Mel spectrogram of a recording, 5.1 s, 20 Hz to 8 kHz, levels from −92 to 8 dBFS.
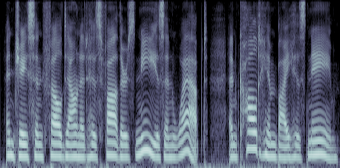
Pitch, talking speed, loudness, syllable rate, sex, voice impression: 170 Hz, 190 wpm, -16 LUFS, 4.1 syllables/s, female, feminine, adult-like, tensed, slightly hard, intellectual, calm, reassuring, elegant, slightly lively, slightly sharp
